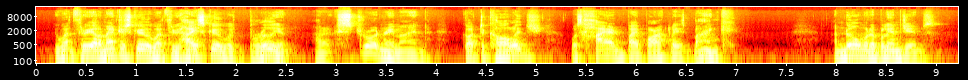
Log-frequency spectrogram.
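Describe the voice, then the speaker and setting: A man with a Northern Irish accent speaks very fast, his voice somewhat breathy. His tone is dark and mellow, and his pitch varies in an ordinary way. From Northern Ireland, rural sheep farm. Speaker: charity founder and CEO. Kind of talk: podcast interview.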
